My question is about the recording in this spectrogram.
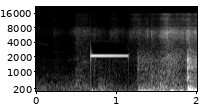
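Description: A single steady electronic beep lasting about half a second, starting and stopping abruptly, followed by a run of low, uneven thuds.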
